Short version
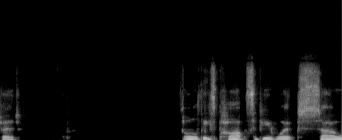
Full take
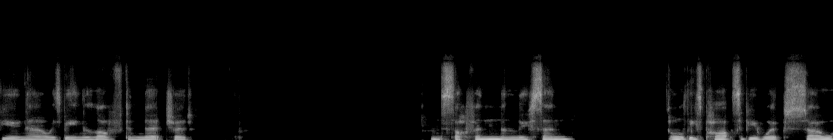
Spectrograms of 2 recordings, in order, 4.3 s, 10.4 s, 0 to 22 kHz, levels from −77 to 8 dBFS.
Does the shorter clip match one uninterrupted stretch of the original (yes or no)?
no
